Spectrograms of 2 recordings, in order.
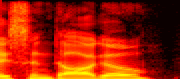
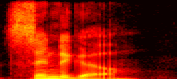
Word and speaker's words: Syndigo: Syndigo. It rhymes with indigo.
